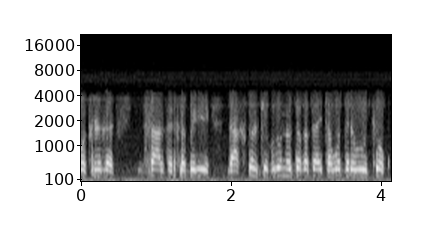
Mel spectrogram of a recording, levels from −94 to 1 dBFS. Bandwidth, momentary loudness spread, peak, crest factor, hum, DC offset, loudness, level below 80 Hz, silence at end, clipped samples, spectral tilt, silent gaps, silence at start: 4.3 kHz; 5 LU; -4 dBFS; 16 dB; none; under 0.1%; -20 LUFS; -52 dBFS; 0 s; under 0.1%; -8 dB/octave; none; 0 s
